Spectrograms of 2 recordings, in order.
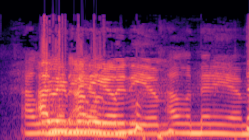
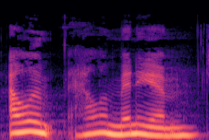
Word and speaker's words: aluminium: But aluminium, you're adding an extra syllable aluminium. – That is not there.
